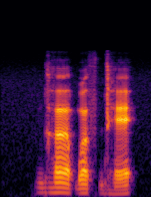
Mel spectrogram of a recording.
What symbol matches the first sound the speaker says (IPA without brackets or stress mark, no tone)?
ɡʱ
